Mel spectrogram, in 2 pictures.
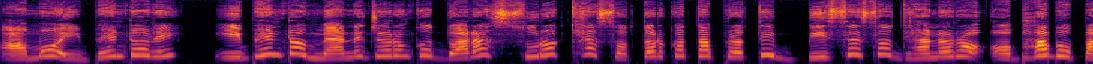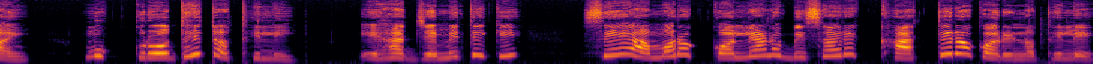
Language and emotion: Odia, angry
